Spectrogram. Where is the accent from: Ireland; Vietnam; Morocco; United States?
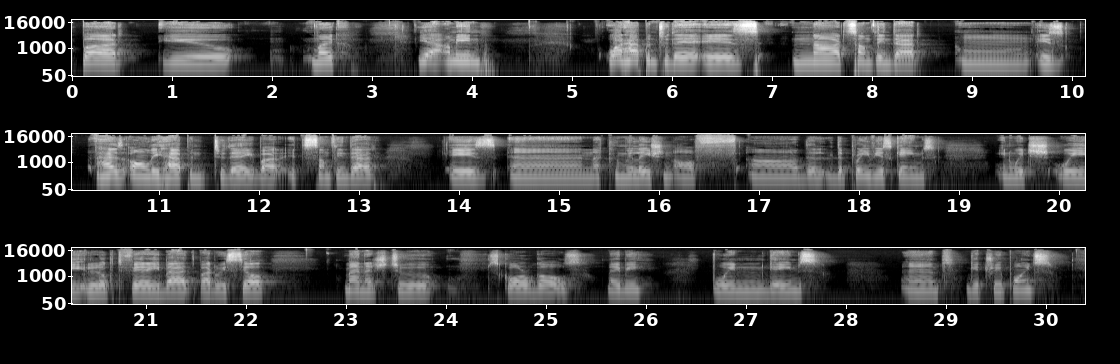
Morocco; I'm from Morocco, so we live and breathe football.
